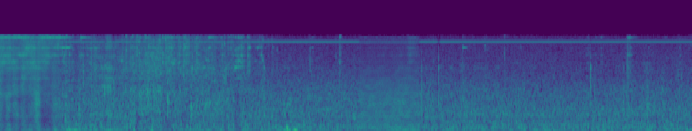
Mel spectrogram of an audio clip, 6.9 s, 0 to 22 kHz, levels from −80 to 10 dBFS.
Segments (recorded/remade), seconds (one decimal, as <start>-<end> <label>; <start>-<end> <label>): 0.0-0.6 remade; 0.6-3.6 recorded; 3.6-4.2 remade; 4.2-6.9 recorded

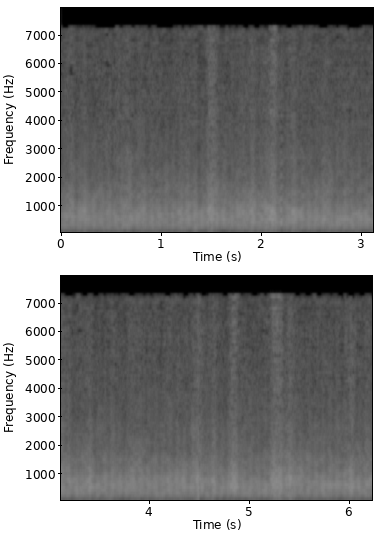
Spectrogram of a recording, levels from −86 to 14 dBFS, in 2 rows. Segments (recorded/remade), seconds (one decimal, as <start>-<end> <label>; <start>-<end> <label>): 0.0-6.2 remade

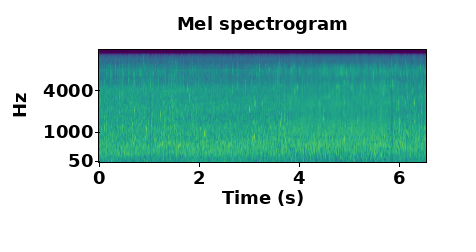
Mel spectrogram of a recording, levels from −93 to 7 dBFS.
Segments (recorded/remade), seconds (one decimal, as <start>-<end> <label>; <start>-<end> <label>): 0.0-3.8 recorded; 3.8-5.8 remade; 5.8-6.5 recorded

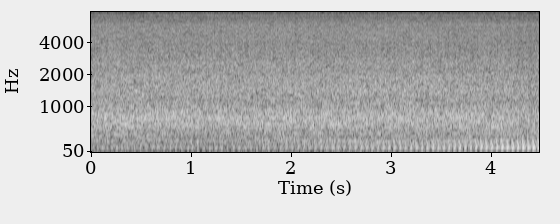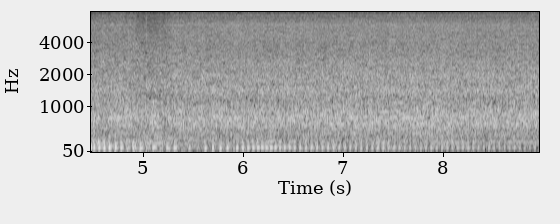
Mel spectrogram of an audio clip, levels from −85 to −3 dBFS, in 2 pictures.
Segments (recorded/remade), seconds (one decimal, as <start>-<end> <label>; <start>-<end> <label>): 0.0-0.4 recorded; 0.4-1.0 remade; 1.0-4.5 recorded; 4.5-5.9 remade; 5.9-9.0 recorded

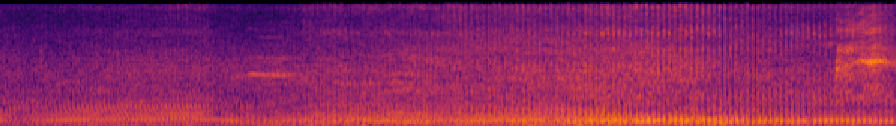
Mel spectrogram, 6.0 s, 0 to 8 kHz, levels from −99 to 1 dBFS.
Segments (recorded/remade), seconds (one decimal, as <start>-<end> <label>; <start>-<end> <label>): 0.0-1.8 recorded; 1.8-5.4 remade; 5.4-6.0 recorded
